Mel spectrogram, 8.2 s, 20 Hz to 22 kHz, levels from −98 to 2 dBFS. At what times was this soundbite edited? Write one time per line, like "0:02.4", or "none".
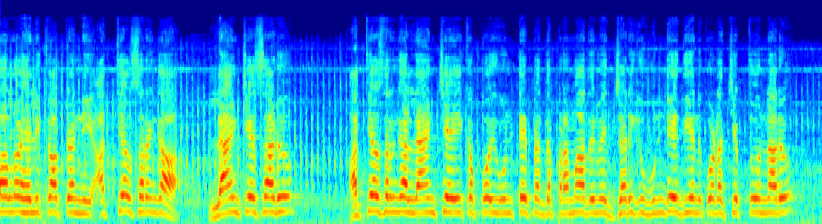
none

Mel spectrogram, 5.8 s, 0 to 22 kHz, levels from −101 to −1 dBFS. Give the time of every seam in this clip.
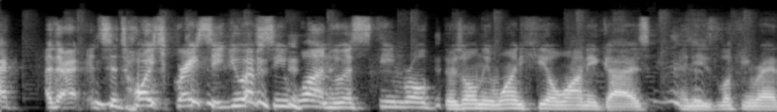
0:03.3

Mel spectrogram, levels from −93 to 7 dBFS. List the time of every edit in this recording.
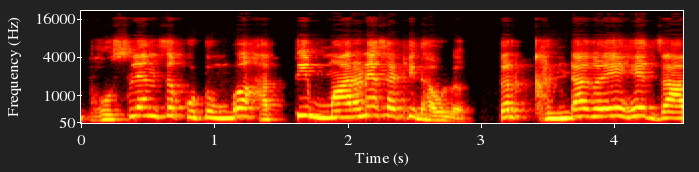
none

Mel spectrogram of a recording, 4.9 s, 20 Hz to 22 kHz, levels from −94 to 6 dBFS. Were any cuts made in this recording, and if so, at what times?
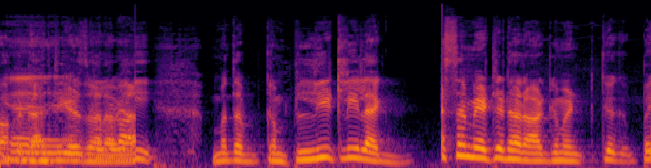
0:01.0
0:03.3

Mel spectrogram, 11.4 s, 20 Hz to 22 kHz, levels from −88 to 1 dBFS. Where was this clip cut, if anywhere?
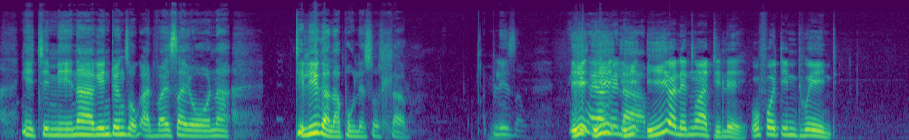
0:06.4

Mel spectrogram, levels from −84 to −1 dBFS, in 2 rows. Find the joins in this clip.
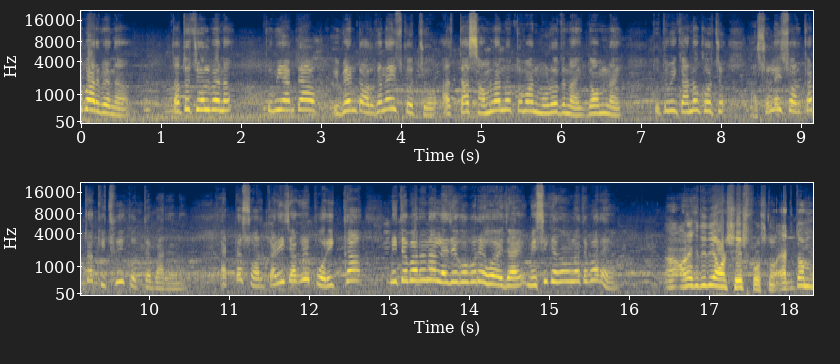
none

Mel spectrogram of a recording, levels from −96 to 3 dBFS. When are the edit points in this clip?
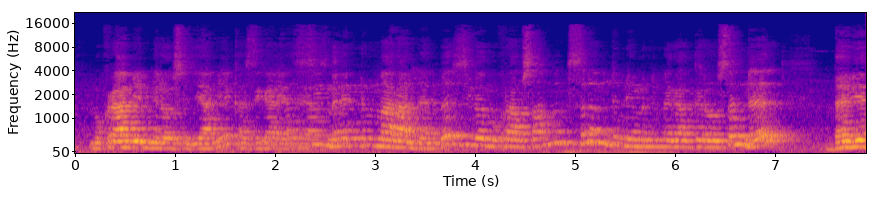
0:02.3

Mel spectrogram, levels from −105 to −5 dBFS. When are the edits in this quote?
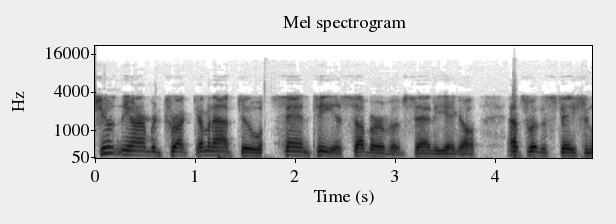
0:01.7

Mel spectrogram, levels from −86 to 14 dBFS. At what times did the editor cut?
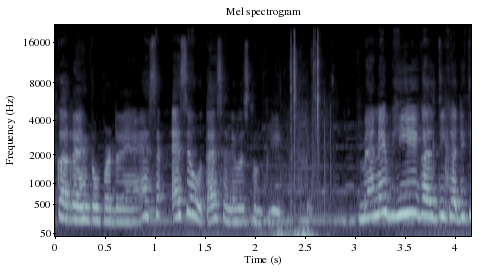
0:02.5

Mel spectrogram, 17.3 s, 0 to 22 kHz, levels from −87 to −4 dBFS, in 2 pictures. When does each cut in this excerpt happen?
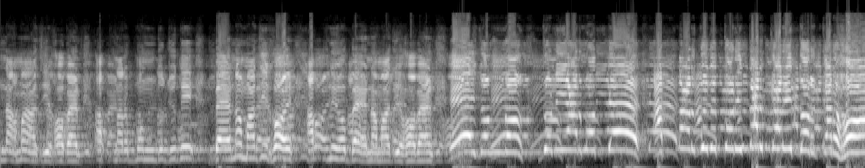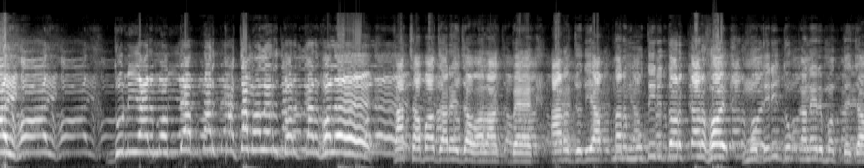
none

